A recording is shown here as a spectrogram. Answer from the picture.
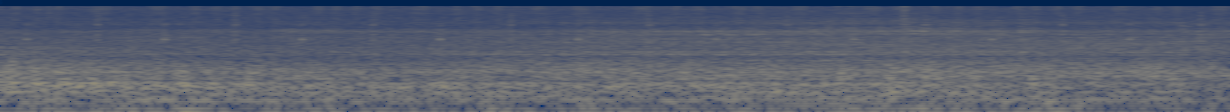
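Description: Steady road and engine rumble heard from inside a moving car's cabin, with a faint low hum, growing a little quieter toward the end.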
